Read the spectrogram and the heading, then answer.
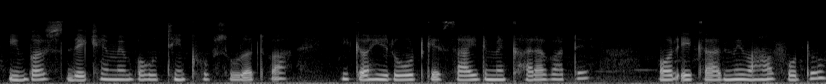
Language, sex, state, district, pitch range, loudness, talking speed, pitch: Bhojpuri, female, Bihar, Saran, 210-230 Hz, -28 LUFS, 160 wpm, 220 Hz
